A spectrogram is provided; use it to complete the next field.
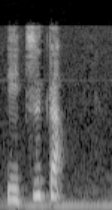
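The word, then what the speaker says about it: いつか: careful about the fifth the fifth of the month is itzuka the sound goes up if you pronounce it the other way around itsuka means sometime an indefinite time so let's them let's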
